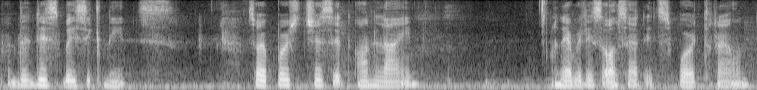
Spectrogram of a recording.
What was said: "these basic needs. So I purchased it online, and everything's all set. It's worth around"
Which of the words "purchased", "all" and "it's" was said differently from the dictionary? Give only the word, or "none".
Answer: purchased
